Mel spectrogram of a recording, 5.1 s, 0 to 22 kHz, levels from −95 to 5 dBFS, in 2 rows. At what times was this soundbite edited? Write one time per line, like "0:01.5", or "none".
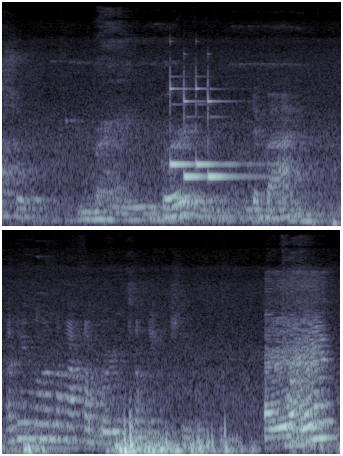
none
